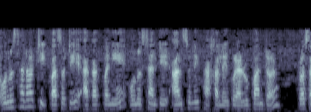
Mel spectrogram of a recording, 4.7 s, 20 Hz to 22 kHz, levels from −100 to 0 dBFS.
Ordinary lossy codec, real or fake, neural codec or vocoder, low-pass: none; real; none; 7.2 kHz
